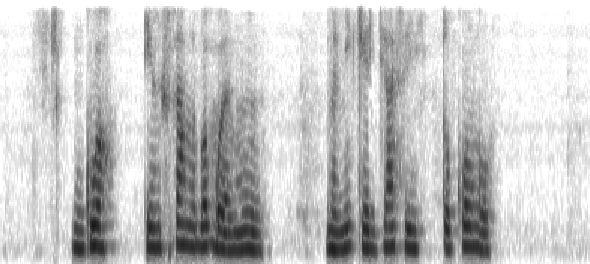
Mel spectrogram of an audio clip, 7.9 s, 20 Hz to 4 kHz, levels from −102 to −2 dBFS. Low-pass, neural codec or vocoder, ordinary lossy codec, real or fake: 3.6 kHz; codec, 24 kHz, 3 kbps, HILCodec; AAC, 24 kbps; fake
